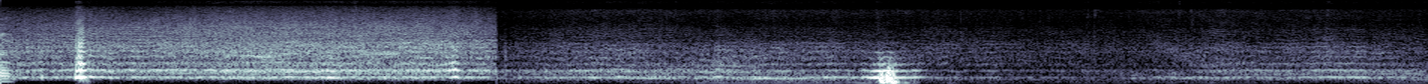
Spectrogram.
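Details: Apiary honey bees buzz during a hive inspection: a steady low drone for the first few seconds, then a quieter hum, broken by two sharp knocks of equipment against the hive.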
